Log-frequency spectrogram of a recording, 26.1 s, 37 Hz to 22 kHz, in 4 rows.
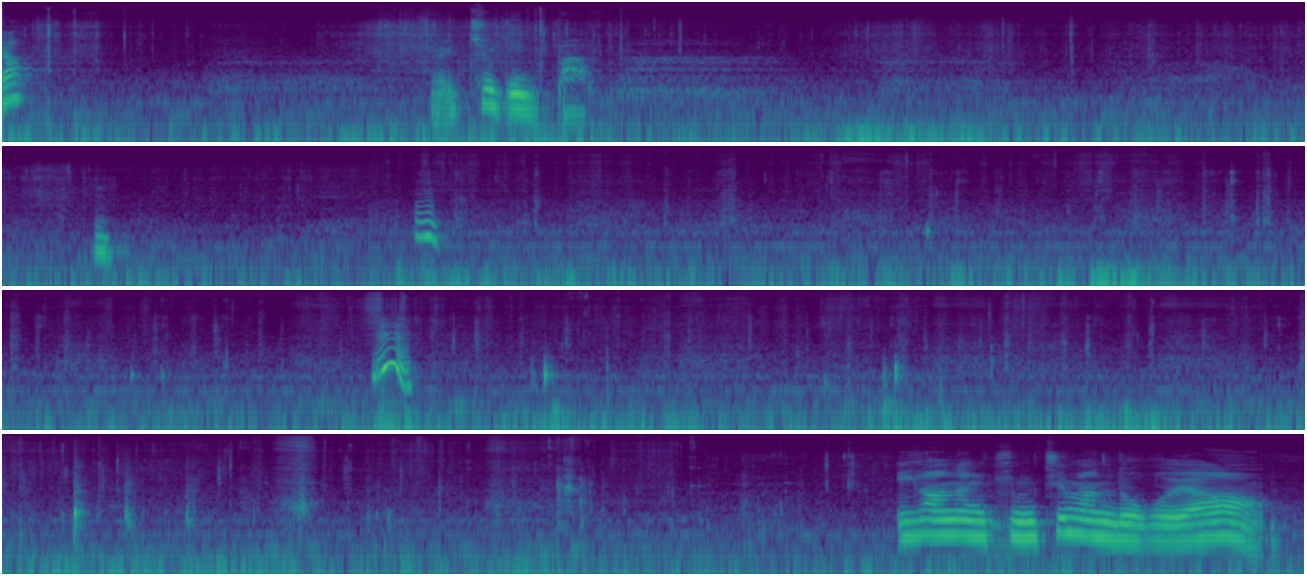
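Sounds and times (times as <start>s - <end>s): faint steady hum: 0.0s - 26.0s
chewing smacks and clicks: 8.4s - 24.0s.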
